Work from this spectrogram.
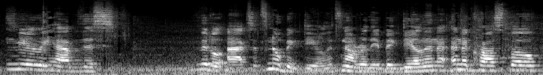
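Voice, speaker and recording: A man's voice: high-pitched, expressive, normal speed, noisy background. A man voicing a meek, self-deprecating, nervous adventurer who talks hesitantly and awkwardly in a tabletop game.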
